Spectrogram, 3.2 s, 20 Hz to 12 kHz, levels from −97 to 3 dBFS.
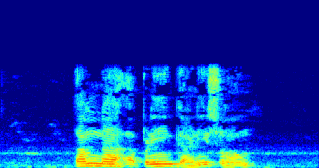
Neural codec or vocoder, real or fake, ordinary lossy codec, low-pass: none; real; MP3, 96 kbps; 7.2 kHz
